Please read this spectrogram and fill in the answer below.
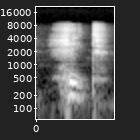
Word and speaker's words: Haidt: Joel Rogan and John hate and I don't like I said I keep thinking that D is silent so hopefully I'm correct other than that it' be pronounced like ha yeah that D's got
